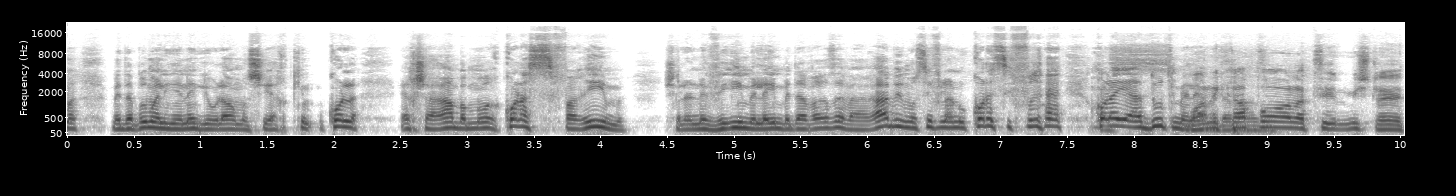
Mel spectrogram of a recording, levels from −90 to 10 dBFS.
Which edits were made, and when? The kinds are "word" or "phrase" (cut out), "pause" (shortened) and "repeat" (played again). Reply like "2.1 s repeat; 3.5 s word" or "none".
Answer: none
